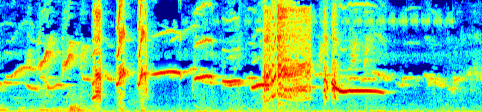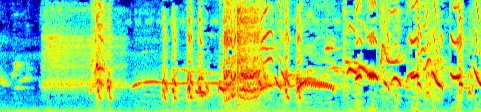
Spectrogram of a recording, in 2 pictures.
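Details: Varied song from an oriental magpie-robin: rising and falling whistles interspersed with harsh scratchy notes and clicks, a short quieter pause, then renewed warbled whistling and chatter.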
